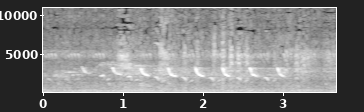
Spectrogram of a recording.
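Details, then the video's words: Indigo bunting song: a quick series of high, downslurred chirps, about eight notes given at a steady pace with a faint high insect hiss behind. "Indigo bunting song / call / sounds"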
